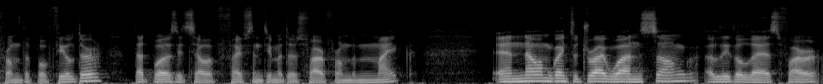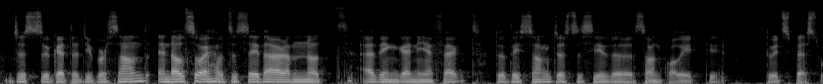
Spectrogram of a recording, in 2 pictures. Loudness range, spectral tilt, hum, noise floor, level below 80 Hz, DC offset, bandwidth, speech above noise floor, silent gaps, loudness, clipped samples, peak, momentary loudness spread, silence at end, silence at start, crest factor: 7 LU; -6 dB/octave; none; -53 dBFS; -50 dBFS; under 0.1%; 16 kHz; 25 dB; none; -29 LUFS; under 0.1%; -10 dBFS; 11 LU; 0.05 s; 0 s; 18 dB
